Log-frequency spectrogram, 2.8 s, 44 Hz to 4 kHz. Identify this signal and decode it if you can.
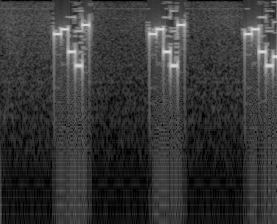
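Five-tone selective call (ZVEI), heard as quick runs of five tones, tones of about 70 ms. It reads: 89410 89410 89413
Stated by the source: ZVEI five-tone selective call, code 88801, received by SDR.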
